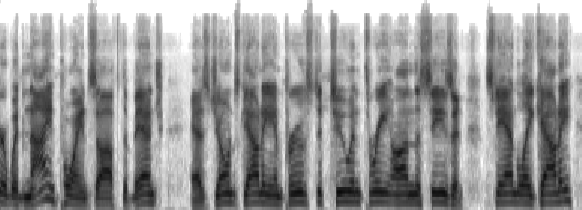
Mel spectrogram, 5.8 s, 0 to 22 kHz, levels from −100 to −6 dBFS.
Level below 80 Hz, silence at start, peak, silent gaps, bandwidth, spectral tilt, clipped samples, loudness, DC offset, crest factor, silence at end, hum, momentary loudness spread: -62 dBFS; 0 s; -2 dBFS; none; 16.5 kHz; -4 dB/octave; under 0.1%; -18 LUFS; under 0.1%; 16 dB; 0.1 s; none; 5 LU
